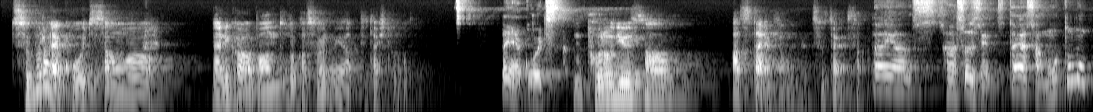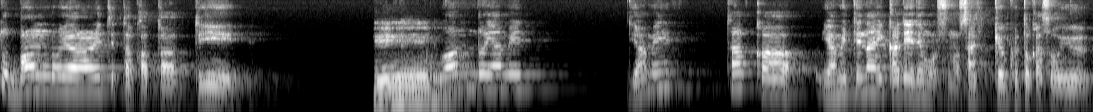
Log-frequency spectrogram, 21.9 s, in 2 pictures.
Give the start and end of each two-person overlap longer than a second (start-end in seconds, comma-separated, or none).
none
